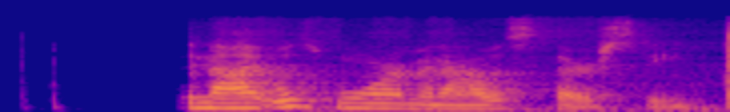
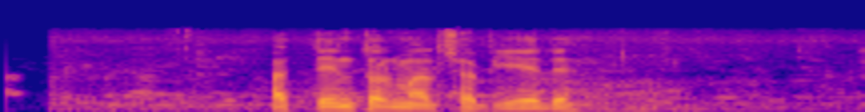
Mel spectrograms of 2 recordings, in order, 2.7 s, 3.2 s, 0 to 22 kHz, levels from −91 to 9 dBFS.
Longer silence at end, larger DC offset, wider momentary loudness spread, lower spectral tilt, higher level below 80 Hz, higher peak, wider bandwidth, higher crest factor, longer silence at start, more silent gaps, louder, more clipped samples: second, 0 s vs 0.5 s; neither; second, 10 LU vs 22 LU; about the same, -6 dB/octave vs -5 dB/octave; second, -68 dBFS vs -60 dBFS; second, -10 dBFS vs -2 dBFS; first, 11.5 kHz vs 7.8 kHz; about the same, 18 dB vs 20 dB; first, 0.7 s vs 0.05 s; neither; second, -28 LUFS vs -20 LUFS; neither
